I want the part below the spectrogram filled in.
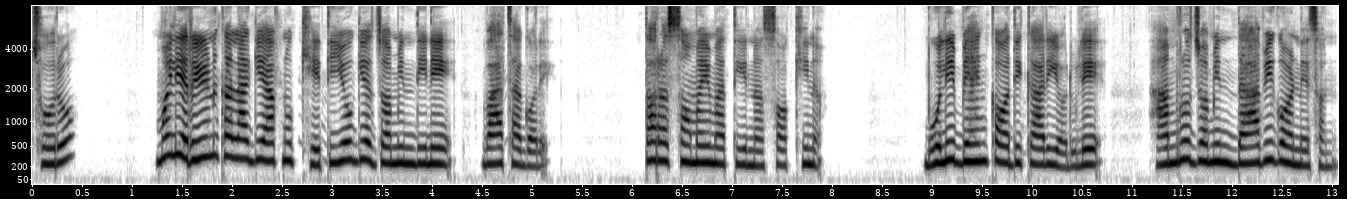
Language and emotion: Nepali, sad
